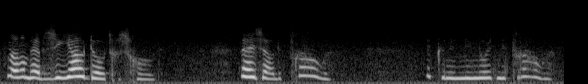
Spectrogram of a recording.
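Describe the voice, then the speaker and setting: An actress in a radio drama playing a grieving young woman who speaks haltingly and in anguish to her dead fiancé. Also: high-pitched, natural voice. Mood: grieving, tender. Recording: dull, lo-fi old radio recording.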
